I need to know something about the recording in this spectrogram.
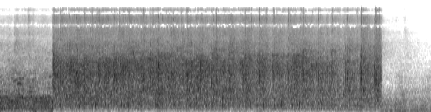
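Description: A crowd applauds and cheers loudly in a large echoing hall.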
